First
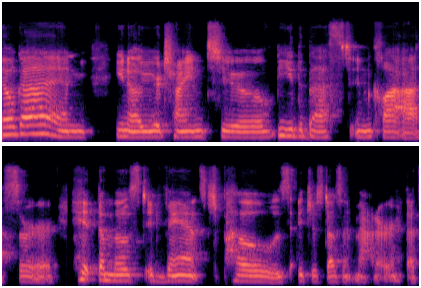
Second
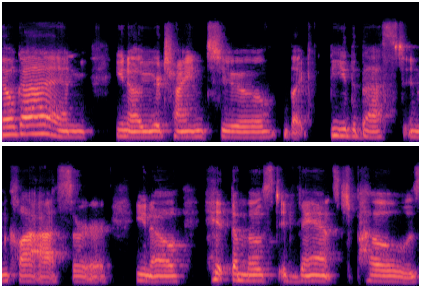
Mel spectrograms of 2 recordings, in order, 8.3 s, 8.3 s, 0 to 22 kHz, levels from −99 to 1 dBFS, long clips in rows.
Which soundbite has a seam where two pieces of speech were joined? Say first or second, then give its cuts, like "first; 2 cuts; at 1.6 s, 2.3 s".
first; 3 cuts; at 2.7 s, 4.8 s, 7.0 s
